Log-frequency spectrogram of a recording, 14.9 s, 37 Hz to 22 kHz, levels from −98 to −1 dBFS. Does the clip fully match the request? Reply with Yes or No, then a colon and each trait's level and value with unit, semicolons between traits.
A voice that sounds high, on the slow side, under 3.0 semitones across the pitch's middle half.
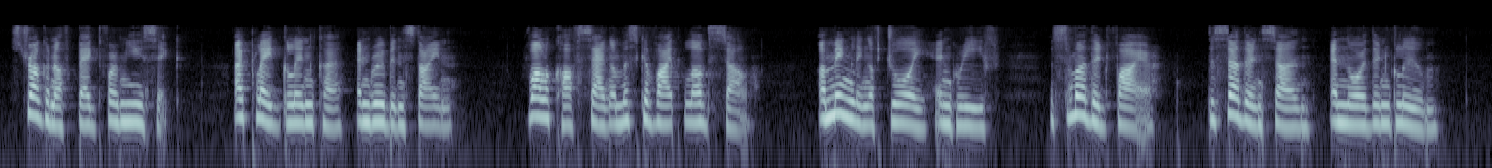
Yes: high, 205 Hz; slow, 120 wpm; narrow, 2.5 semitones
